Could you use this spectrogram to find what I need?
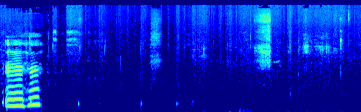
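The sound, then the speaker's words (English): Pen or pencil scratching across paper as something is written down by hand: faint, scattered light scrapes and taps over several seconds, after a short burst of voice at the start. “Just writing this down.”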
